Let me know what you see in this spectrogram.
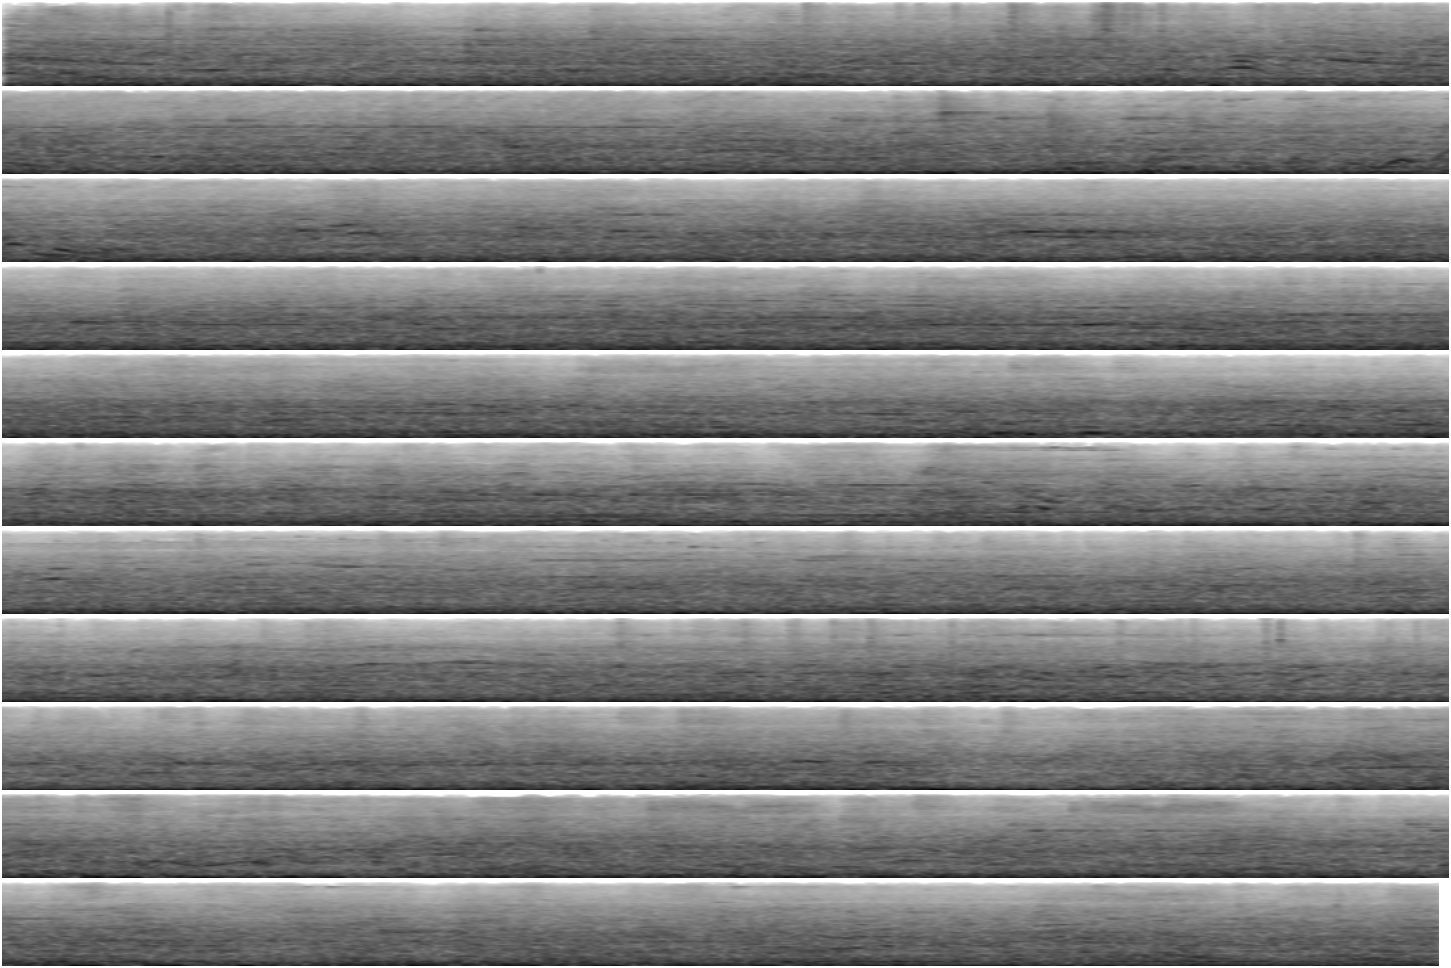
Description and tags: Vegas Arcade
Took this clip at a Las Vegas casino. Not much casino sound. More background sound indoor
Ambient, background-sound, atmosphere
